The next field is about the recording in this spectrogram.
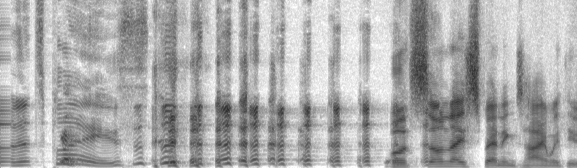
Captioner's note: laughs quickly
